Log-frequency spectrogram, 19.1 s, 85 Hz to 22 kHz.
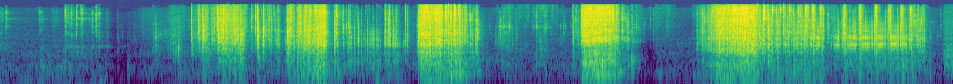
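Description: LK150 plastic knitting machine's carriage pushed back and forth across the needle bed, knitting row after row. About six passes of roughly a second each, with short pauses between, after a few faint clicks in the first three seconds.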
